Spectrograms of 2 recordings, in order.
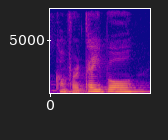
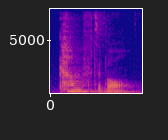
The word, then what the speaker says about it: comfortable: It's not comfortable, it's not comfortable, it's not comfortable. No, it's just comfortable. Both in British accent, comfortable, and in American one, comfortable.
